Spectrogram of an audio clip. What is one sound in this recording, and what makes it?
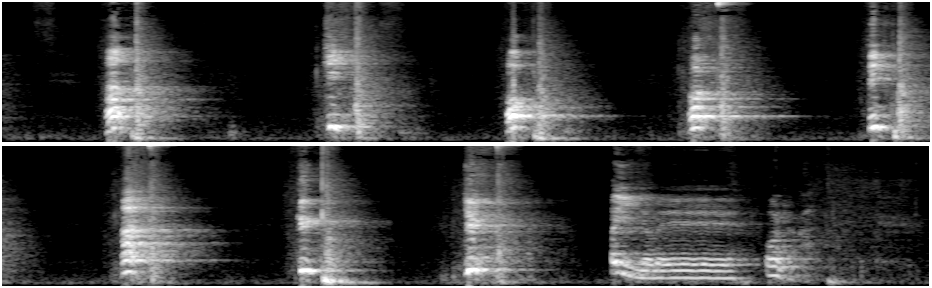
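An older man shouts short, sharp calls at a steady beat in an echoing hall.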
